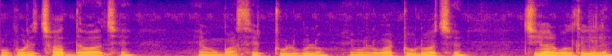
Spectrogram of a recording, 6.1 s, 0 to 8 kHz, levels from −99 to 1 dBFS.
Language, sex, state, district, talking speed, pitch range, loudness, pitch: Bengali, male, West Bengal, Jhargram, 165 wpm, 130-140 Hz, -16 LUFS, 135 Hz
